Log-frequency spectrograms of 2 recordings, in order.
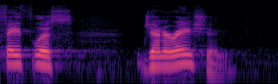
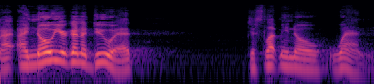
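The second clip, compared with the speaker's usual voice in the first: trusting plea; 3 semitones lower than usual. Retold or imitated. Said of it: "the same words with a very different tone".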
